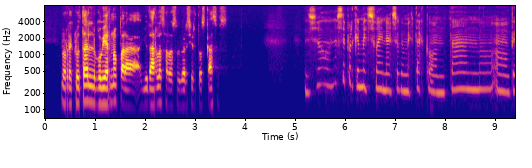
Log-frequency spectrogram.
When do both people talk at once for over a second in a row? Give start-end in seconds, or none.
none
